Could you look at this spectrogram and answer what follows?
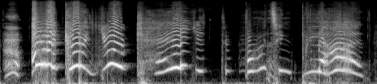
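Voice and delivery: high, loud panicked cry; mock alarm. Onlookers reacting to a man vomiting blood, mock alarm. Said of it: "everyone's like".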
